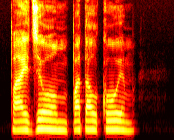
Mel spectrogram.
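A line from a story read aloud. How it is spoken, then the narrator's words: Low, muffled. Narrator (Russian): Кирка сказал глухо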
